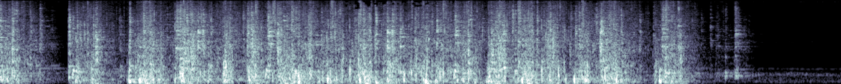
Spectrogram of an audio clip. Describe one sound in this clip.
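Footsteps thud along a hard tunnel floor.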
